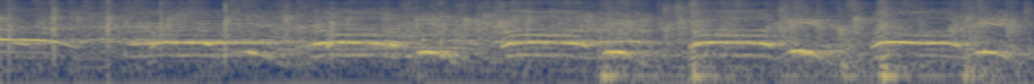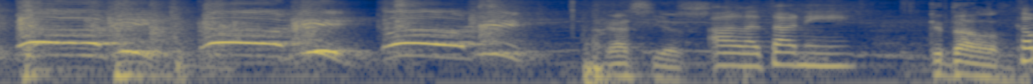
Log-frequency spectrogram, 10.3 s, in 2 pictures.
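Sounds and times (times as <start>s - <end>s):
audience applause: 0.0s - 7.8s
speech: 8.3s - 10.3s.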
